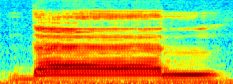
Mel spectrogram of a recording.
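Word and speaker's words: دال: দ বল বলতে পারেন ওই উচ্চারণের সাথে লাম উচ্চারণ হয় নেওয়া যাবে না নাই শুধু বললেই হবে দাল দাল দাল দাল তা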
